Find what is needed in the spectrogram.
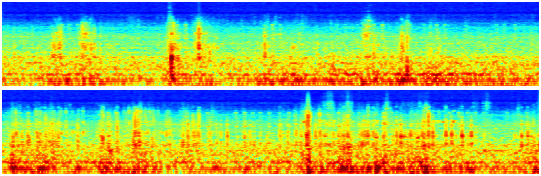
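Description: Steady road and engine rumble of a moving car heard from inside the cabin, with several short sharp knocks and clicks scattered through it; the loudest knock comes just under two seconds in.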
